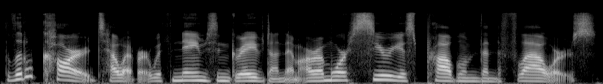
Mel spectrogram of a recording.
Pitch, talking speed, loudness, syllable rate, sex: 170 Hz, 170 wpm, -18 LUFS, 4.6 syllables/s, female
